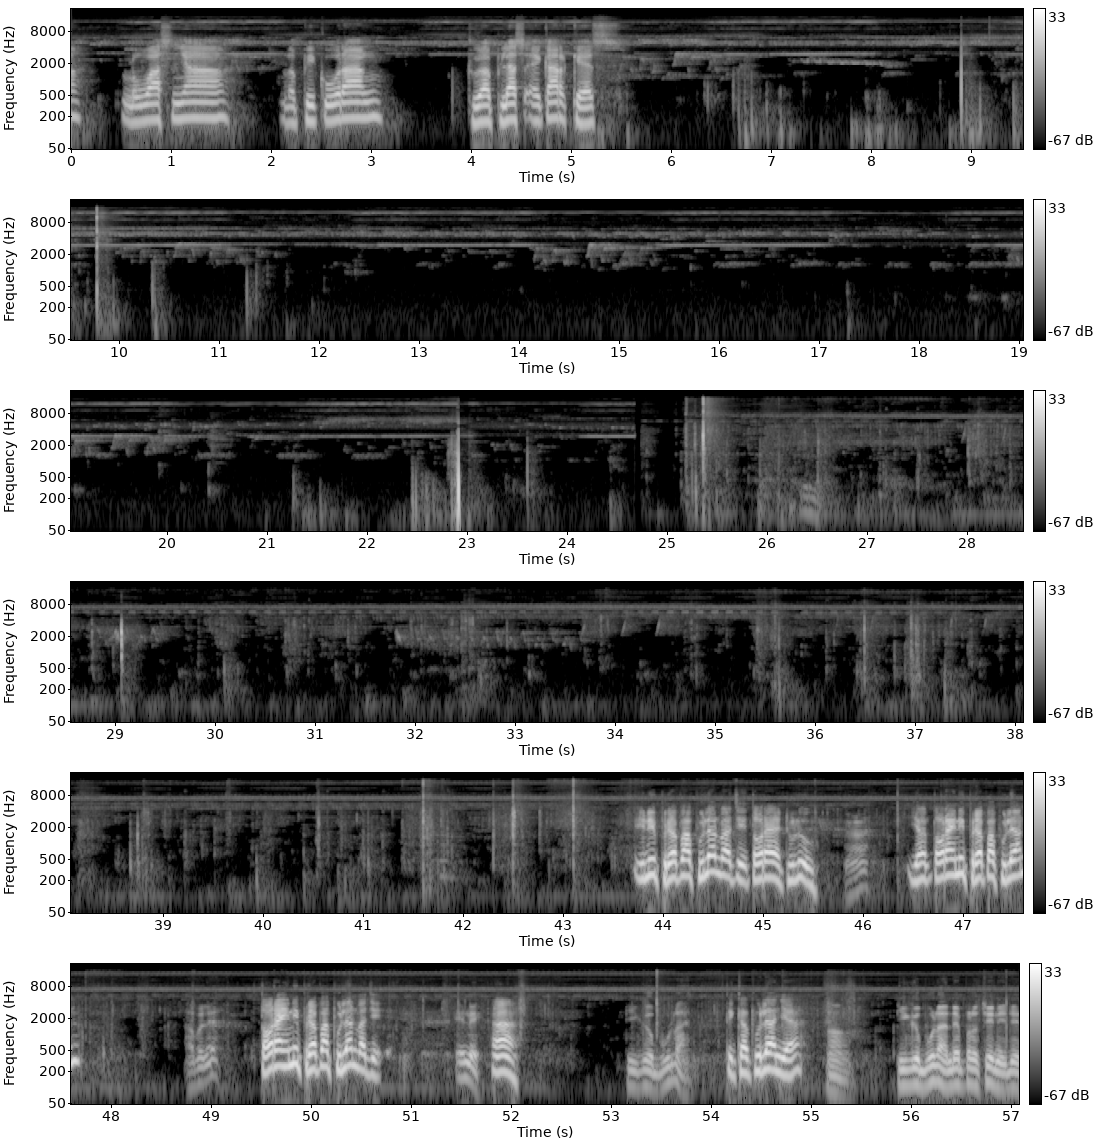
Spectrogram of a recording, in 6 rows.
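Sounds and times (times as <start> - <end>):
high-pitched insect drone: 0.0 - 24.7, 25.6 - 57.0
bird chirp: 0.0 - 57.0
sharp snaps: 25.2 - 25.6.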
